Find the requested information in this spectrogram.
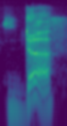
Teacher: when you say duh where is the tip of your tongue where's the tip of your tongue it's on the alveolar ridge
